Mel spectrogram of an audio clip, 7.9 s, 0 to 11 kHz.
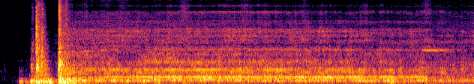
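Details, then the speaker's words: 1947 International truck, spark plugs out, cylinders found full of water rather than gas; fast, even whirring crank with no compression beats to blow water out before drying plugs. "Ain't a bit of gas there nowhere. Nope. It's water. So let me crank it over, see if I can blow some of it out."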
